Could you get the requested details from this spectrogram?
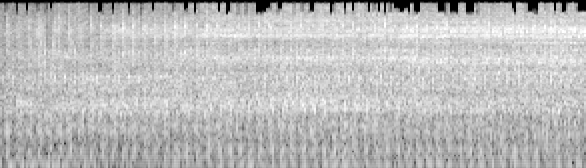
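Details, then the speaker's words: Aprilia Pegaso, cold start on a little choke after new carb inlet rubbers and cleaned carbs cured its running problem, ticking over sweetly with an even, steady thump and no misses or knocks. "so I think it's a bit of a success story then with it running sounds quite sweet actually ticking over there"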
